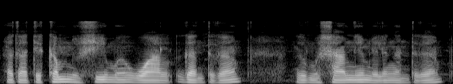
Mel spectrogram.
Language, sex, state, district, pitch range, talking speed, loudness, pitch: Wancho, male, Arunachal Pradesh, Longding, 95-105 Hz, 210 wpm, -21 LUFS, 100 Hz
